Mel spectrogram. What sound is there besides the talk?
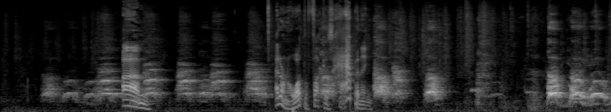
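several dogs barking excitedly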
